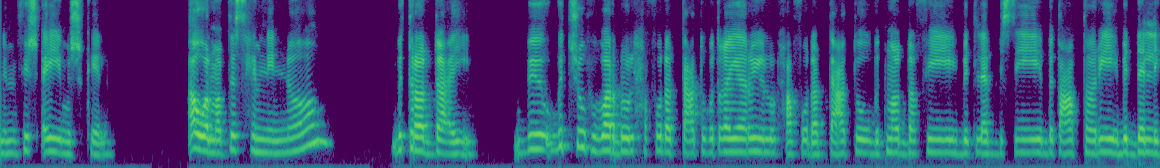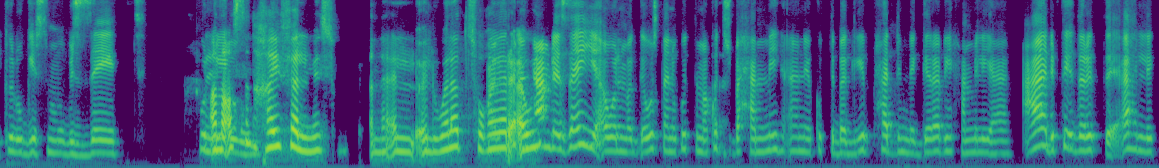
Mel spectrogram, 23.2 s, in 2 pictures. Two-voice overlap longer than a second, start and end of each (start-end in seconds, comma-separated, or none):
none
